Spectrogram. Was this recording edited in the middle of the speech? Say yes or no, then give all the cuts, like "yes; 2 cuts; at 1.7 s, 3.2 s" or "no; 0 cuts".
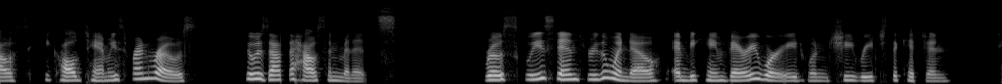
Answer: no; 0 cuts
